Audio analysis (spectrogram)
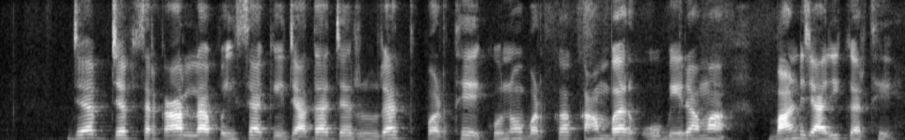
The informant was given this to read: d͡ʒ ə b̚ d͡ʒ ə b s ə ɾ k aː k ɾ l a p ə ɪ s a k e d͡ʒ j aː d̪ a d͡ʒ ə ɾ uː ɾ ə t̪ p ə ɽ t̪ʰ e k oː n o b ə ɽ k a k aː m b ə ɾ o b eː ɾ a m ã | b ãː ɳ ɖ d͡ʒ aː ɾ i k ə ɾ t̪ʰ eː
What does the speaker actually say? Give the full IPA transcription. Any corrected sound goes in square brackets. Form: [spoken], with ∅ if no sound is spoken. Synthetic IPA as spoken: d͡ʒ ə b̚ d͡ʒ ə b s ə ɾ k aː [∅] ɾ l a p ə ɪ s a k e d͡ʒ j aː d̪ a d͡ʒ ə ɾ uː ɾ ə t̪ p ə ɽ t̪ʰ e k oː n o b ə ɽ k a k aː m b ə ɾ o b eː ɾ a m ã | b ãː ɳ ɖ d͡ʒ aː ɾ i k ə ɾ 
